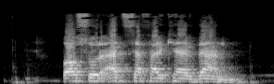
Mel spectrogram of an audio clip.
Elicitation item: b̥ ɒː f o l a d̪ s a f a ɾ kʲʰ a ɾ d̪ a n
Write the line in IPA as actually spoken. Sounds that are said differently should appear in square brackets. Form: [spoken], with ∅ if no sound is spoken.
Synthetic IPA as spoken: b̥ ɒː [s] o [ɾ] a [t̪] s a f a ɾ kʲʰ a ɾ d̪ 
